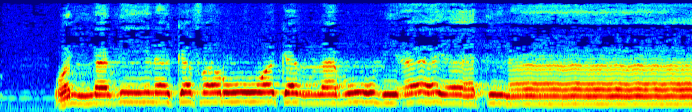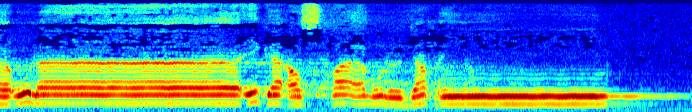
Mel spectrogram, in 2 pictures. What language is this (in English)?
Arabic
